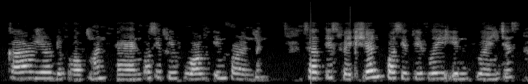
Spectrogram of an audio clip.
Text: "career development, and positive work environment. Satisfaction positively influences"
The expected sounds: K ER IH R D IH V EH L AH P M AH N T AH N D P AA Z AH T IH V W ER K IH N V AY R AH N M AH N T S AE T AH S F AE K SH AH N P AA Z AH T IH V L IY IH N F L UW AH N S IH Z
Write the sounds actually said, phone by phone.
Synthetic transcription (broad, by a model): K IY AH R D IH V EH L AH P M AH N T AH N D P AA S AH T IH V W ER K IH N P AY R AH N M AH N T S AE T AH S F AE K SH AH N P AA S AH T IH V L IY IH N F L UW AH N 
